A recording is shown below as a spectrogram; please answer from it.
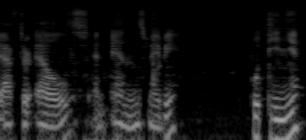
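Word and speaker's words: Путин: Putinye, the name of the current premier of Russia, is Putinye. So in some sense, it's a three-syllable name.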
